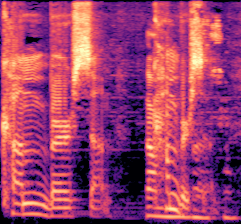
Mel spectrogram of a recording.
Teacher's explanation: the word cumbersome has three syllables and the stress is on the first syllable cumbersome cumbersome and something that is cumbersome is something that is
